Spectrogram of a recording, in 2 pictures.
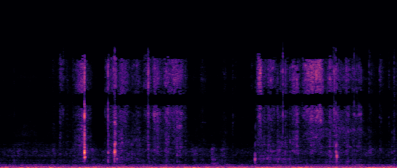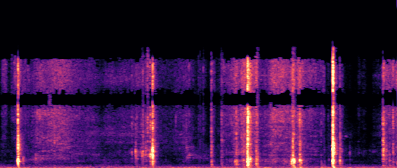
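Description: Small cardboard boxes being handled and turned over, with a few sharp taps and scuffs of card in the second half, over a steady low hum.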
